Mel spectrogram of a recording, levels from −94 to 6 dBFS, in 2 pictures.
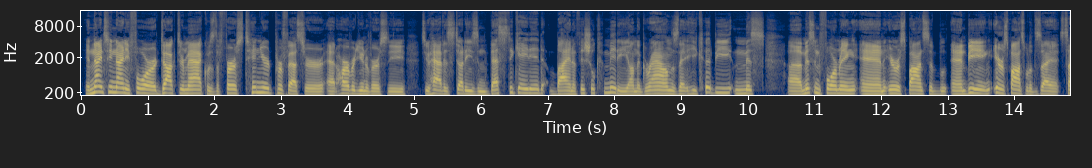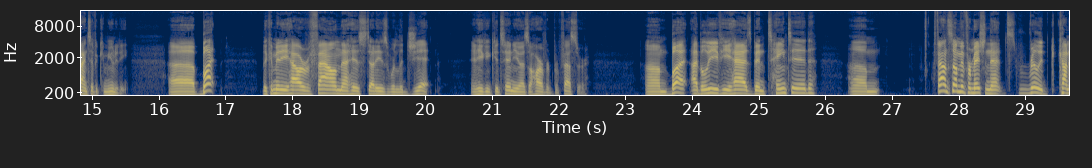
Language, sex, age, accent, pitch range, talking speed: English, male, 30-49, American, 130-170 Hz, 155 wpm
